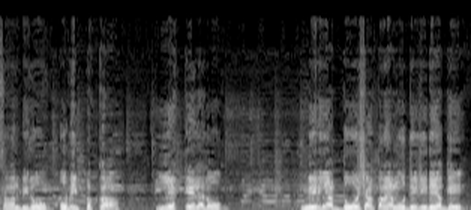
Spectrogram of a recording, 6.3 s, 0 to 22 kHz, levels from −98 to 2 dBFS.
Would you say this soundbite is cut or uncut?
uncut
